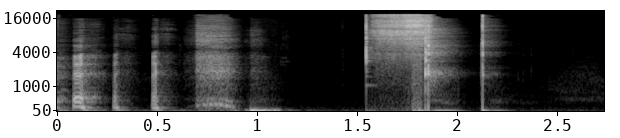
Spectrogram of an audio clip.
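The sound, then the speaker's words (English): A can of collab beer is cracked open: a few scuffs and clicks of handling, then a loud, bright carbonation hiss lasting about half a second, ending with a short sharp snap. “Ooh, that release of carbonation in the station. Wow. Just from opening the can, I got a really potent whiff of the hops.”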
